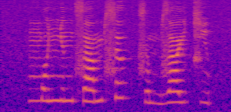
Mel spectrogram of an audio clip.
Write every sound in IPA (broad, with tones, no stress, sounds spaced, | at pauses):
m ɔ˧ ɲ ə˧ n s a˨˦ m s əː˦˥ k̚ s ə̤˨˩ m z a˧ j t͡ɕ i˨˩ p̚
